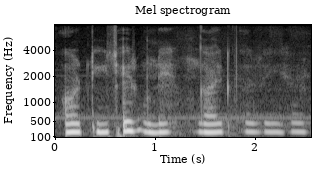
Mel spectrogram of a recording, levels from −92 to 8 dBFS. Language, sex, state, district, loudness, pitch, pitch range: Hindi, female, Bihar, Patna, -16 LUFS, 220 Hz, 215-225 Hz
